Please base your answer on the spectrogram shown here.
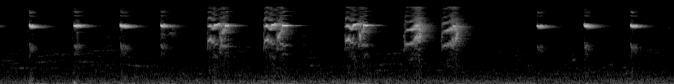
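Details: Lovebird song used as a lure to get other birds singing: short high chirps repeated about twice a second, with a few louder, buzzier rasping notes in the middle, over quiet background.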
